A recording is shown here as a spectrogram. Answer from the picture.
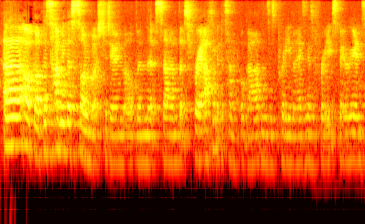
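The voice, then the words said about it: British accent. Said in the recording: “I'm from the UK, if the accent didn't give that away”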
